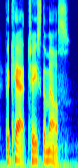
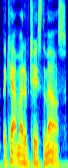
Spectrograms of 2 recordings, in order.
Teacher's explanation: the heavy beats on cat and mouse dictate the rhythm. Everything else is just filler that gets compressed between those beats.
